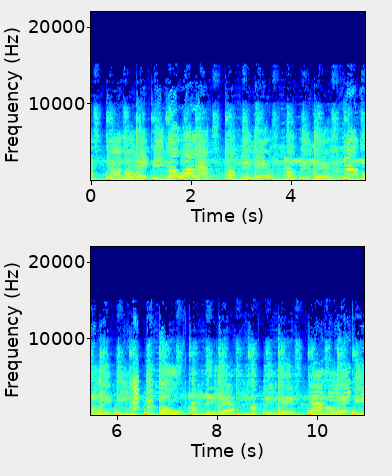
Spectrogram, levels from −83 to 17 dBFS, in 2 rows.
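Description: No technical faults are audible.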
